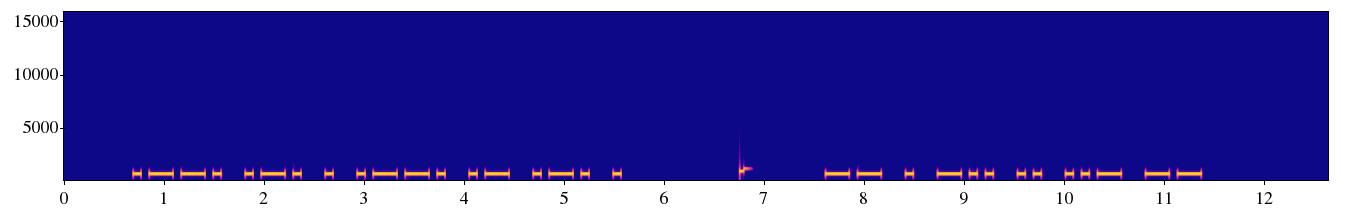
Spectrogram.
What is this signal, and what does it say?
Morse code, heard as a keyed tone, about 15 wpm, 700 Hz. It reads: PREPARE MEDIUM
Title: Sentences from Top 900 Words - New Word Drill - 15wpm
